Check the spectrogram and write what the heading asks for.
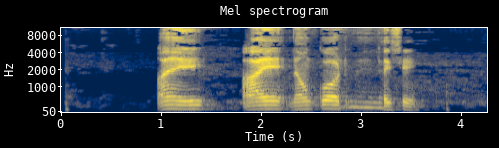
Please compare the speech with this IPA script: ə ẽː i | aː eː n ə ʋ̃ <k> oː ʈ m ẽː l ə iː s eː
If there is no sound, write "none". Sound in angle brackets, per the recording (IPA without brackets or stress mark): k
